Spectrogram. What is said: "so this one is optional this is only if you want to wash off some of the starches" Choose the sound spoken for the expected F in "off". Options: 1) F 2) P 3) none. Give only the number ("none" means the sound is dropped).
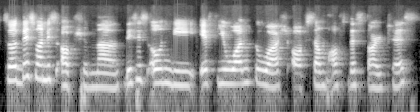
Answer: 1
